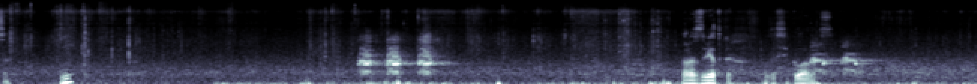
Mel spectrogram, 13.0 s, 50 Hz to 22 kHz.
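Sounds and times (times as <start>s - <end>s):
bird honking calls: 4.8s - 6.1s.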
